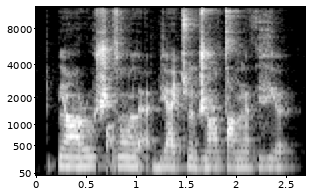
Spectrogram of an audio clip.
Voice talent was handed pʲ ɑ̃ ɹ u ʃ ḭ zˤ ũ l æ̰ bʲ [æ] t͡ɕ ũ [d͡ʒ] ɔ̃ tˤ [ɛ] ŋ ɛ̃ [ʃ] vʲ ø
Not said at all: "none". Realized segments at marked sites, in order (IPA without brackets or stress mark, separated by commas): æ, d͡ʒ, ø, θ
